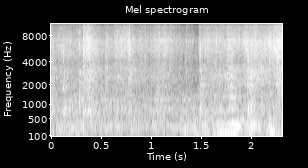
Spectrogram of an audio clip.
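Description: Crinkling and rustling of shiny foil gift wrap as a present is pulled open by hand, with a faint voice briefly near the end.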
